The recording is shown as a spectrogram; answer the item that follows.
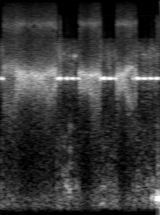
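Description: A pause in speech: faint background noise with a steady high-pitched whine.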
